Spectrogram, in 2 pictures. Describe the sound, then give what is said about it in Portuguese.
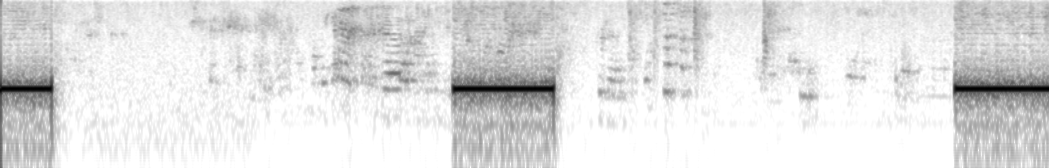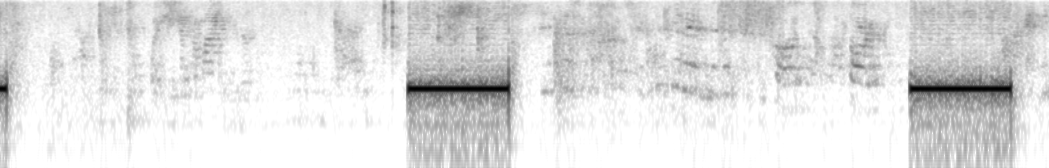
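A telephone tone sounds after a dropped call to an HR line. Five loud, steady beeps of about a second each repeat at regular intervals of roughly five seconds, with faint background sounds in between. “Eu estava aguardando para falar no RH, mas caiu a ligação.”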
